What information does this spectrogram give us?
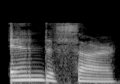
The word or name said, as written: endosarc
